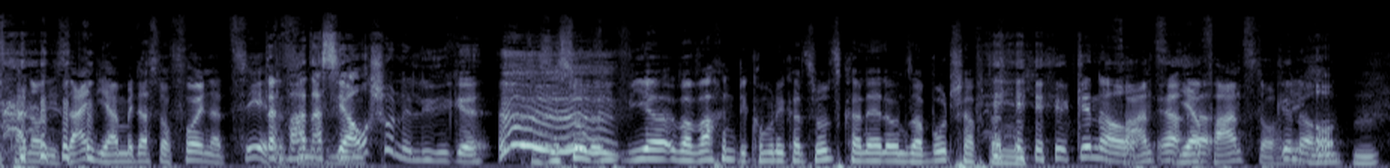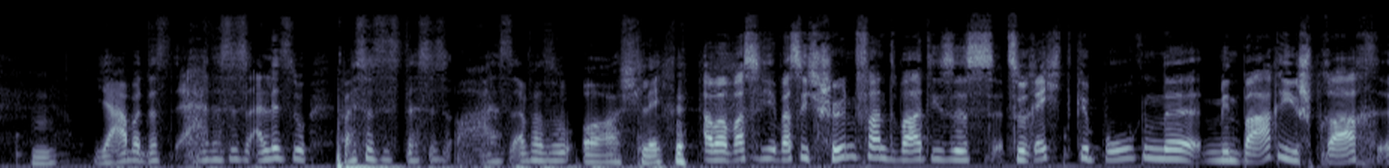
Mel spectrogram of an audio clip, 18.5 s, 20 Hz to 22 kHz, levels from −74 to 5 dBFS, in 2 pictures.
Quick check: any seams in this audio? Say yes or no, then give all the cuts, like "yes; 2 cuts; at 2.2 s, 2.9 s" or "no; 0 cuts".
no; 0 cuts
